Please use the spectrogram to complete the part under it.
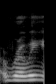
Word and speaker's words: Rui: Now, Rui is pronounced, as both Sophia and Mariana both told me, you kind of roll the R like it's French.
